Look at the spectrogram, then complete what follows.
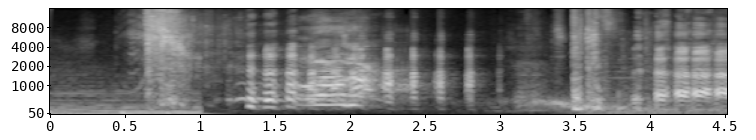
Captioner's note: blood squelches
